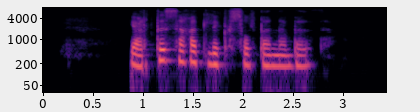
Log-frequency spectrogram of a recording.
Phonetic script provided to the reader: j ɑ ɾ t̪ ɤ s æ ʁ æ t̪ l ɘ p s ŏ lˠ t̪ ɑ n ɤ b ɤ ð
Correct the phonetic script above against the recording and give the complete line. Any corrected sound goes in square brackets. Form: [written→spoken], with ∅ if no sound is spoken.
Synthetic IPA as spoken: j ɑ ɾ t̪ ɤ s æ ʁ æ t̪ l ɘ [p→k] s ŏ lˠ t̪ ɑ n ɤ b ɤ ð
